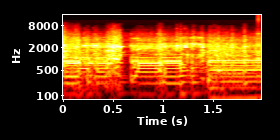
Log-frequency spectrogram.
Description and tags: Randomly played, spliced and quantized guitar track.
120bpm, buzz, distortion, gtr, guitar, loop, overdrive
